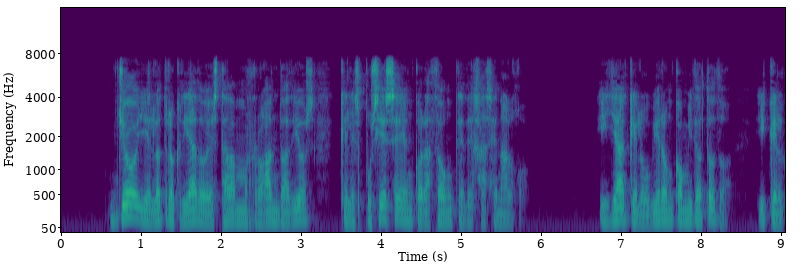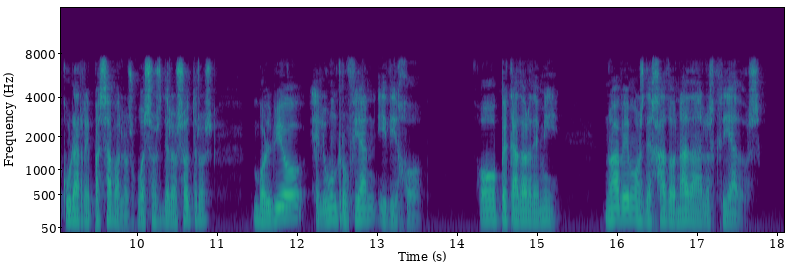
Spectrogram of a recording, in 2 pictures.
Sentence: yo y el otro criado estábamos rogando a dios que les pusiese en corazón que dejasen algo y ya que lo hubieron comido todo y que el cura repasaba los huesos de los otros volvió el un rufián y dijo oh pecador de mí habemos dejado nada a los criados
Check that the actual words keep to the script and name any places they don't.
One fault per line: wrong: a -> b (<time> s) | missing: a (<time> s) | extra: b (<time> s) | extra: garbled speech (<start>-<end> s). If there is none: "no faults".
extra: no (15.8 s)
